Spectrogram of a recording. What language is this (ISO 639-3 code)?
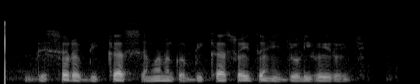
ori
